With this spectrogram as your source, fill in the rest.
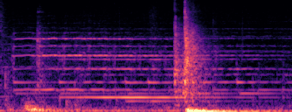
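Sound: door being shut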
